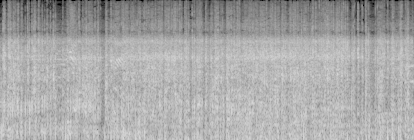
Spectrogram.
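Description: A string of firecrackers going off in a rapid, continuous crackle of many small bangs.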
